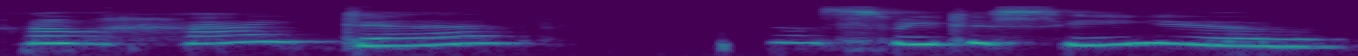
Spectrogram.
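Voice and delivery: sweet cooing greeting. Real, not acted. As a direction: coo a delighted hello to a friend.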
